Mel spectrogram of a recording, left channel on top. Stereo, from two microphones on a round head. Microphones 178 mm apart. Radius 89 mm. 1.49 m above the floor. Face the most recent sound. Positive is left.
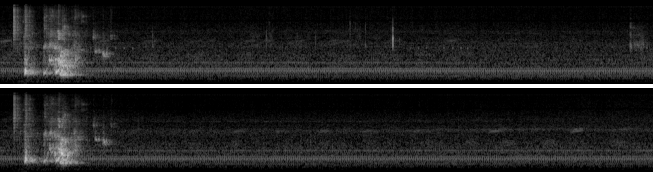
turn(degrees=15)  # may be behind; listen again after turning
